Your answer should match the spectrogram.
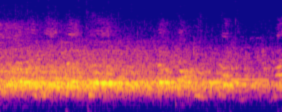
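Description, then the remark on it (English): An audience erupts in loud, sustained shouting and clapping at the end of a prayer in Jesus' name, a dense, steady roar of many voices and hands with no single voice standing out, holding at an even level throughout. “In Jesus' name, shout, clap your hands and sit down.”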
